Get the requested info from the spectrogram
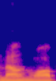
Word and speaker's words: Malinois: And so the word is a French word, so it's spelled Malinois. The French, in French, you say Malinois, right? A lot of people videos that say Malinois, which is not Malinois.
